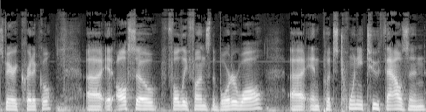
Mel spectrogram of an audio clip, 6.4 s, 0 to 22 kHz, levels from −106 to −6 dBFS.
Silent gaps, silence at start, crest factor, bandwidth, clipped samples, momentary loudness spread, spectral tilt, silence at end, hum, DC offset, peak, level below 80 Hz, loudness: none; 0 s; 14 dB; 14 kHz; under 0.1%; 9 LU; -6.5 dB/octave; 0 s; none; under 0.1%; 0 dBFS; -38 dBFS; -16 LUFS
